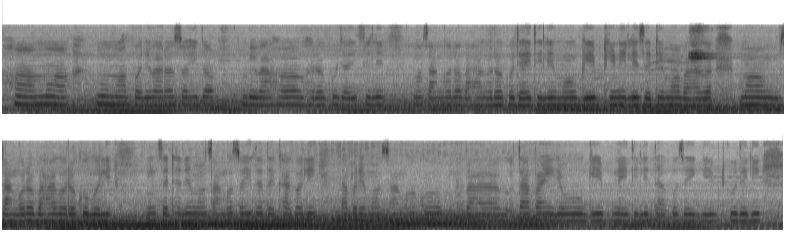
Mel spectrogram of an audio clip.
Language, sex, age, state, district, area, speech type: Odia, female, 18-30, Odisha, Subarnapur, urban, spontaneous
